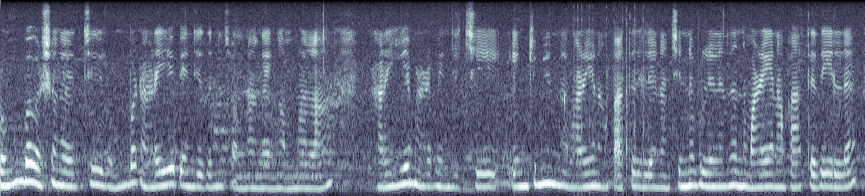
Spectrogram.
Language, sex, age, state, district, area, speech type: Tamil, female, 18-30, Tamil Nadu, Mayiladuthurai, urban, spontaneous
